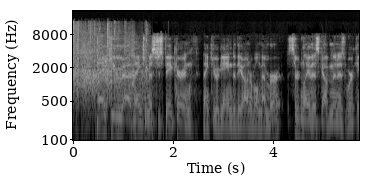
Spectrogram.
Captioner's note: applause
